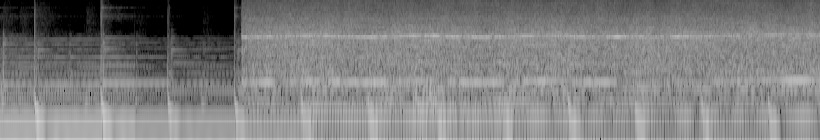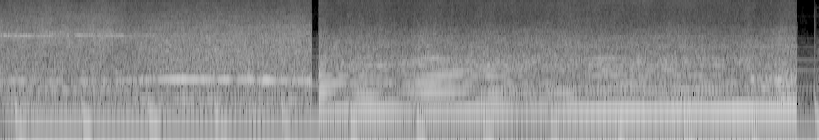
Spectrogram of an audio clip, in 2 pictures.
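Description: Under background music, an electric angle grinder with a sanding disc starts about two seconds in, grinding and smoothing the edge of a wood-and-epoxy tabletop with a steady high whine. About two-thirds of the way through the sound changes suddenly to a steadier, lower-humming run of electric orbital sanders on the tabletop.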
